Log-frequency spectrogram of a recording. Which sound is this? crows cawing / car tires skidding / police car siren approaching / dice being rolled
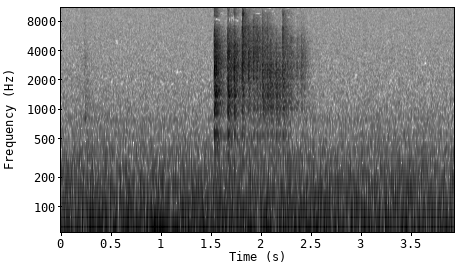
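dice being rolled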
